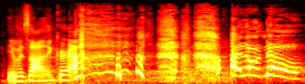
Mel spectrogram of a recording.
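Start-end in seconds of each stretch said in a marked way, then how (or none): 1.0-3.0 high, slow laughing I don't know. Real, not acted. Teacher laughing at Cain's fruit offering, high giggle. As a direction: giggle and trail off amused.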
